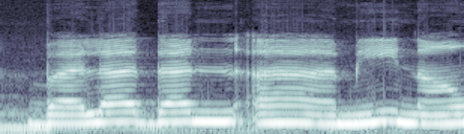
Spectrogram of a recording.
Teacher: तनवीन के बाद हलूफ़े हल्की में से हमज़ा आ गया है तो हम तनवीन को ज़ाहिर करके बग़ैर गुन्ने के पढ़ेंगे, यानी यहाँ पे रुकना नहीं है।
